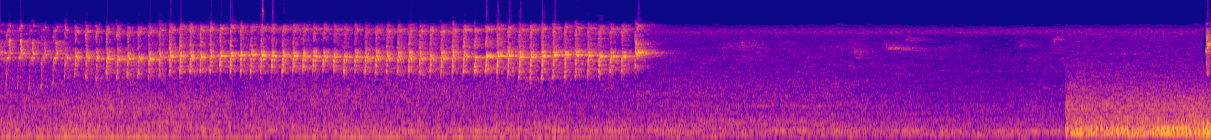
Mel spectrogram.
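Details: Lovebird performing its prized long ngekek, a continuous rapid trill of high, densely pulsed chattering notes held for about six seconds before stopping abruptly, followed by near silence and then a faint low background hum.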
